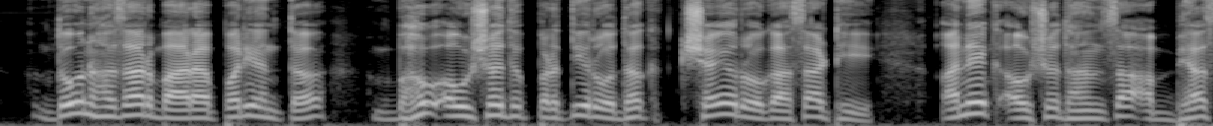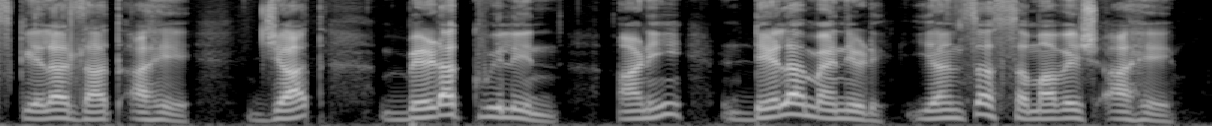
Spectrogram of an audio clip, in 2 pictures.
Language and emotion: Marathi, neutral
